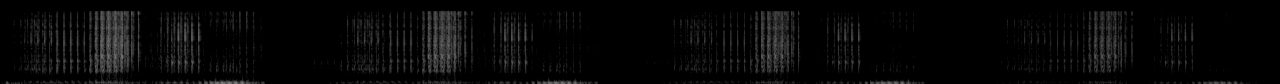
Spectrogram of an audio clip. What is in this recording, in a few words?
alien special device chatter futuristic mobile app pick up sci fi mechanical glitch; epic stock media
